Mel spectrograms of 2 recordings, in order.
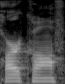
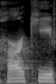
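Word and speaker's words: Kharkiv: in the area near harkoff or harkief however you wish to pronounce it uh the the russians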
